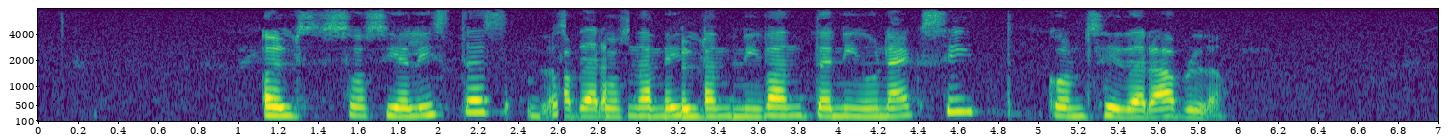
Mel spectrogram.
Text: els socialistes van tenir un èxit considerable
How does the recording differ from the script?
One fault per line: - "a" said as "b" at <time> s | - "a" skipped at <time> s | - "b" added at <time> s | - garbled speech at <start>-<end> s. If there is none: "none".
- garbled speech at 2.5-3.6 s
